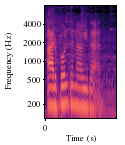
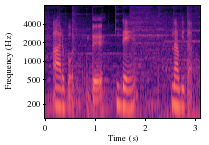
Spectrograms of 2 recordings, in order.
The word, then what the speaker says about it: árbol de Navidad: Árbol de Navidad. – So, árbol. – Árbol. – De. – Navidad.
